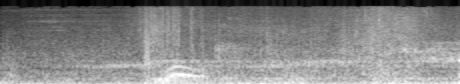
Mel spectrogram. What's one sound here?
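An electric charge crackles and buzzes loudly.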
